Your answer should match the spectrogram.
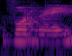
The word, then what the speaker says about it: vorrei: E aqui a palavra vorrei seria vorrei. Você percebe que a vorrei é diferente a pronúncia do R, tanto o R sozinho como o duplo R é diferente do Brasil.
